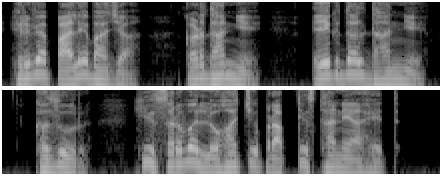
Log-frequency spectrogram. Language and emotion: Marathi, neutral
